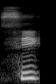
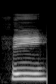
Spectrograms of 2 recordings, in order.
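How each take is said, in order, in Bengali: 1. প্রথম ব্যঞ্জনটি একটি তীক্ষ্ণ হিসিং ধ্বনি। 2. প্রথম ব্যঞ্জনটি নরম, জিভের ডগা থেকে। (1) "সি কিন্তু হবে না" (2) "সি জিব্বার আগা থেকে সি নরমভাবে"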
